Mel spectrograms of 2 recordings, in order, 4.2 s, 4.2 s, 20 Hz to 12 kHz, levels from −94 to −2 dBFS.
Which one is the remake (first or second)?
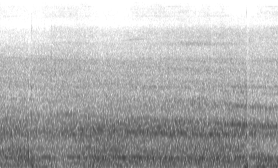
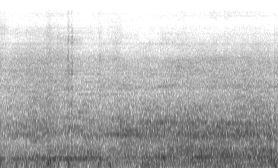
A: second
